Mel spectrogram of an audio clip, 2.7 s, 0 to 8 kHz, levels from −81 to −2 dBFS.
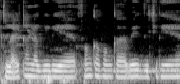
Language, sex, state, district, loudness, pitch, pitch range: Marwari, female, Rajasthan, Nagaur, -15 LUFS, 180 Hz, 175-185 Hz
